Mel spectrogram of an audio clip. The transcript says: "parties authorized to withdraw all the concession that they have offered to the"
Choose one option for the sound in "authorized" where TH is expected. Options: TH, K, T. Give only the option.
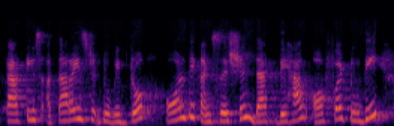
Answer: T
